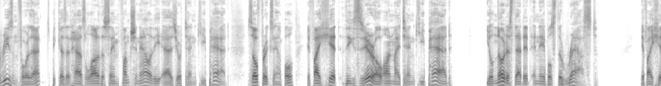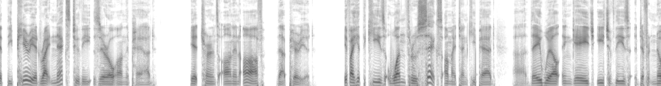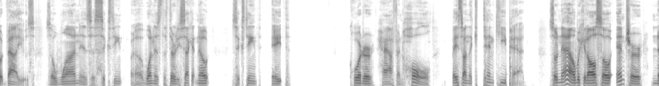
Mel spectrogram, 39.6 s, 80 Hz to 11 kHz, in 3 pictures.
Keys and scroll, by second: 16.5 KP_Decimal, 27.6 KP_1, 30.8 KP_2, 31.6 KP_3, 32.6 KP_4, 33.8 KP_5, 34.2 KP_6, 35.9-37.0 typing.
